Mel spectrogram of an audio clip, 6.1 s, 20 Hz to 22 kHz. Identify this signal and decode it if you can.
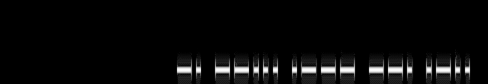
Morse code, heard as a keyed tone, about 20 wpm, 700 Hz. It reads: N7JGL
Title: USA Call Signs - 5 Characters - Repeated 3x - 20wpm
